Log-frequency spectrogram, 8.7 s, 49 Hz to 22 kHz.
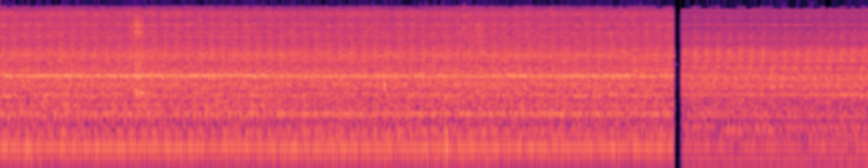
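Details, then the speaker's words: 1984 Toyota Cressida 5M-E after a head job, first start with the timing set and warming up: steady idle with a light, quick tick keeping pace with the engine; one exhaust tappet is adjusted too loose. "apart from one noisy tap it it seems to be all right so oh that's not too bad it sounds like I got one of the exhaust tap it's a little too loose"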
